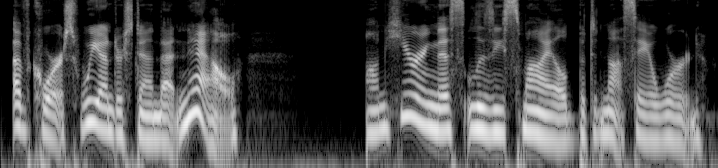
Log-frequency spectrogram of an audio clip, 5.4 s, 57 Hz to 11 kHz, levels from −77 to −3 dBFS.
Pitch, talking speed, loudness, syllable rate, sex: 175 Hz, 190 wpm, -17 LUFS, 5.5 syllables/s, female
